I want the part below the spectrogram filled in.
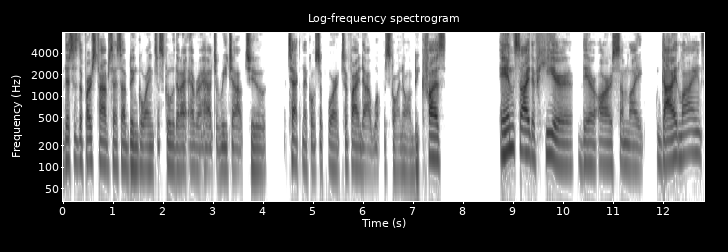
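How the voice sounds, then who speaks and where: Casual man with a low-pitched voice. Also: no room sound, clean studio sound. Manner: informal, instructive, addresses viewer directly. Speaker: student video creator giving a course walkthrough. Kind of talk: casual explanatory walkthrough.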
